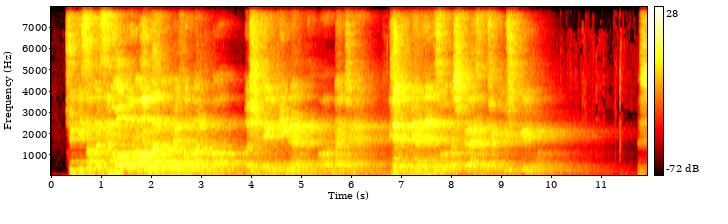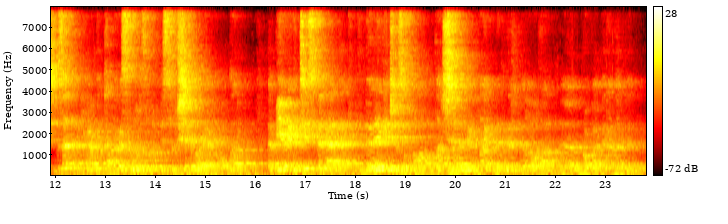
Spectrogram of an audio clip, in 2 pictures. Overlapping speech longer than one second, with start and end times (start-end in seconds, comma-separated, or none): 1.7-3.0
